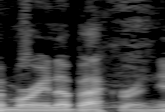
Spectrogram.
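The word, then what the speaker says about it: Morena Baccarin: Marina Baccarin. I think that's how you say her name. – Yeah, Marina Baccarin.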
